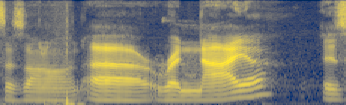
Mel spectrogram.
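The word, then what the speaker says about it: Ronaiah: it's going to take me a while to pronounce this one, Renaya is how he said it.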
